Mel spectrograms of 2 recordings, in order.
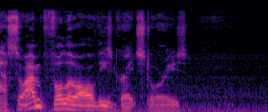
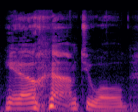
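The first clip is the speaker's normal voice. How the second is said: chuckling through the words, higher; laughing; 6 semitones higher, 4 dB louder than usual. Real, not acted. Laughing at himself for being too old to worry about DNA tracking. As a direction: laugh it off as you talk. Laughing at his own age joke.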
